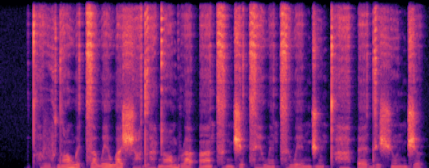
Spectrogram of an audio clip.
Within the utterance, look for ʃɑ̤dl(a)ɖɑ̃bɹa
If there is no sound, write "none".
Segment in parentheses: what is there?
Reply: a̤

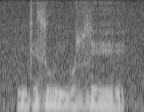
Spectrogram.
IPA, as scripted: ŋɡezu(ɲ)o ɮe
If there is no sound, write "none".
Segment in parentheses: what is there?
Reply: ɲ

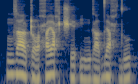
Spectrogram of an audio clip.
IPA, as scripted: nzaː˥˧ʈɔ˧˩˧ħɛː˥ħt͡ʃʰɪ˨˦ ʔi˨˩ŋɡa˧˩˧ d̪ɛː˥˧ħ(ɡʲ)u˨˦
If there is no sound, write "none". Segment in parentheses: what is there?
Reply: d̪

